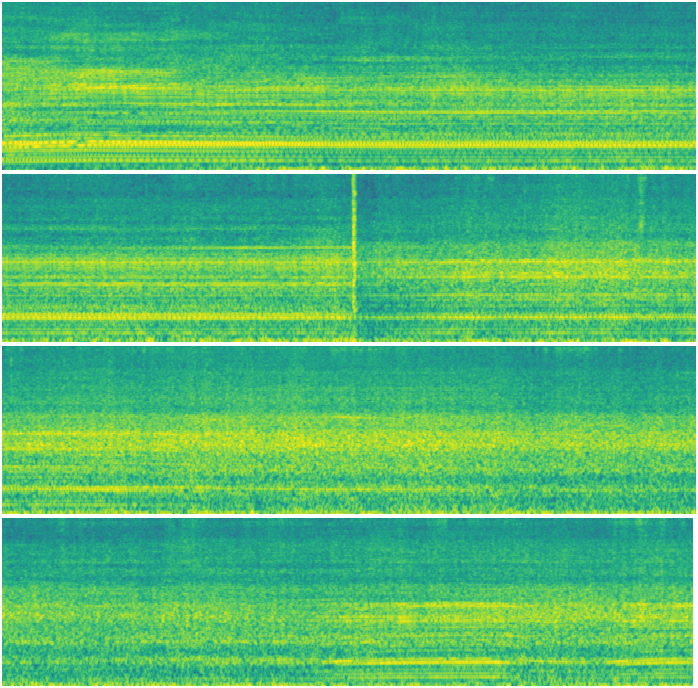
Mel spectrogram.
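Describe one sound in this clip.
A scooter engine hums steadily, rising and falling in pitch as the rider speeds up and slows down.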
